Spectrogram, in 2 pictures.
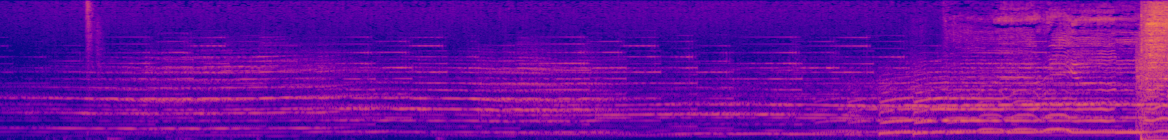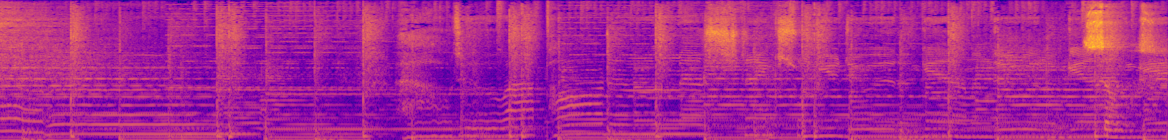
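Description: A song opens with soft, sustained melodic tones, then a full arrangement with a pulsing bass and steady beat enters about halfway through and carries on, louder and denser.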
